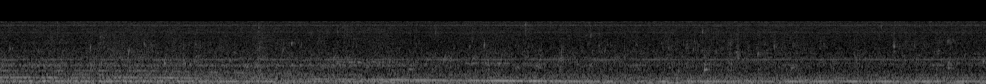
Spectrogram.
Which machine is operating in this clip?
pump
